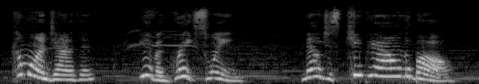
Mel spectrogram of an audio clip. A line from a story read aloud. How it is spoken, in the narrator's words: Coach yelled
